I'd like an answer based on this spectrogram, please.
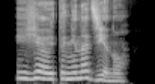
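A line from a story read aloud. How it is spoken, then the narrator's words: Gloomy. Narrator (Russian): мрачно проговорила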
